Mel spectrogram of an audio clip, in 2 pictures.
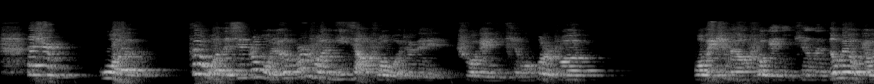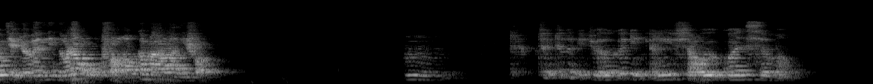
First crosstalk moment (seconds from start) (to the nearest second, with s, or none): none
